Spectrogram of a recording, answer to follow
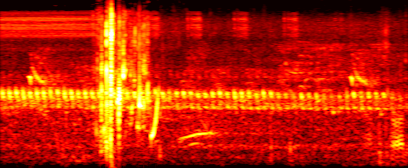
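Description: An insect trilling steadily, a rapid pulsing high note, with a few short bird chirps over it. One brief sharp noise about a second in is the loudest sound.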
